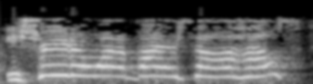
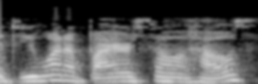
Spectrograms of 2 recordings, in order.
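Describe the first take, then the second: First: High, loud, fast desperate pitch; hammed-up pushy realtor calling after a fleeing buyer; eager pushy salesman. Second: Said in the usual way. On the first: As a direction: chase him down with the sales question. Agent chasing buyer down sidewalk.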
